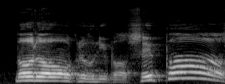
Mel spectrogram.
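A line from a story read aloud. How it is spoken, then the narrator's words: Exclaiming. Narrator (French): s'écria-t-il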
